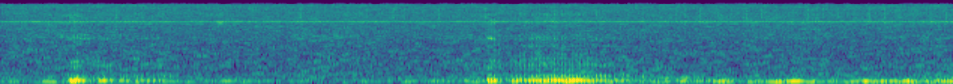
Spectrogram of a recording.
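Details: Soft, low rumbling snores from Bella, a cat asleep on a couch, over steady room noise; ordinary sleep snoring.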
